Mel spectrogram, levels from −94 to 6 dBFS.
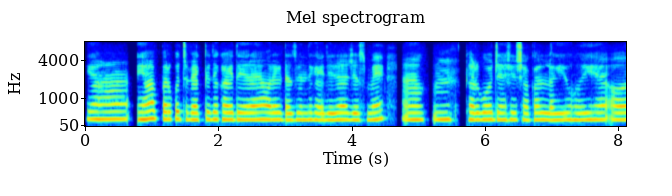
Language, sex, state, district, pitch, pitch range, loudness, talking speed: Hindi, female, Uttarakhand, Tehri Garhwal, 245 Hz, 240-250 Hz, -26 LUFS, 190 wpm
